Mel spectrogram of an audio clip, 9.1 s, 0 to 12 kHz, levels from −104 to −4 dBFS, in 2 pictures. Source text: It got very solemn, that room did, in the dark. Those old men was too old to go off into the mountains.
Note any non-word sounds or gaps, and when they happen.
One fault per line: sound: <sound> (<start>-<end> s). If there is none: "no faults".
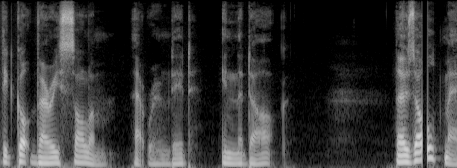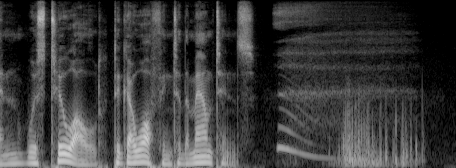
sound: dropout (4.2-4.3 s)
sound: sigh (7.3-8.8 s)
